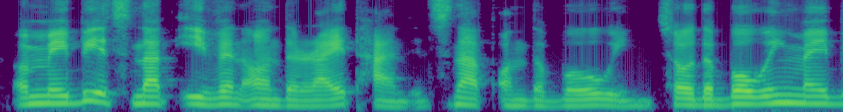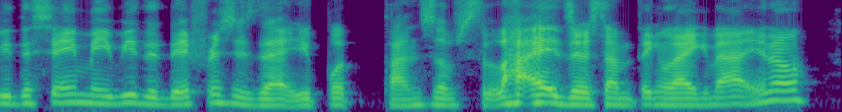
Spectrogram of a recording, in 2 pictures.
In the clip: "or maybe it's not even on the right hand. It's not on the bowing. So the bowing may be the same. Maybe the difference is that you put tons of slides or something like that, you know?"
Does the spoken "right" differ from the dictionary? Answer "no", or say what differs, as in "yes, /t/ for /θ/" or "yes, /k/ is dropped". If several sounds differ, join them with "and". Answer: no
